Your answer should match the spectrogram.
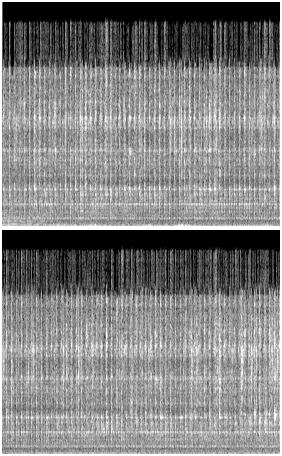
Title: Engine Noise problem Replacement Timing chain set low budget 💯💯✅✅Ustad Akram 💯💯✅✅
